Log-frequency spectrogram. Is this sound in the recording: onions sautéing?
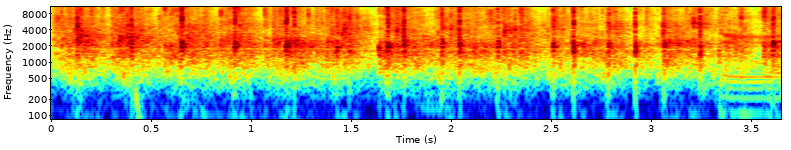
no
